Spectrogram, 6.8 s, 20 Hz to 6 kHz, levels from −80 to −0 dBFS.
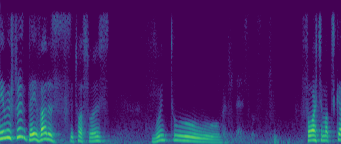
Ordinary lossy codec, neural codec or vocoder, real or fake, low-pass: none; codec, 24 kHz, 0.9 kbps, WavTokenizer, large speech release; fake; 5.4 kHz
